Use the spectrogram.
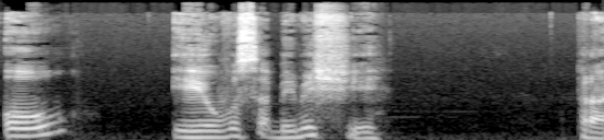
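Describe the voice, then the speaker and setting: A man with a fairly high pitch speaks at a fairly slow pace in a somewhat breathy voice, with ordinary pitch variation and a dry, close sound without echo on a very clean recording with a silent background. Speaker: church music ministry teacher. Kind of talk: tutorial. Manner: conversational.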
